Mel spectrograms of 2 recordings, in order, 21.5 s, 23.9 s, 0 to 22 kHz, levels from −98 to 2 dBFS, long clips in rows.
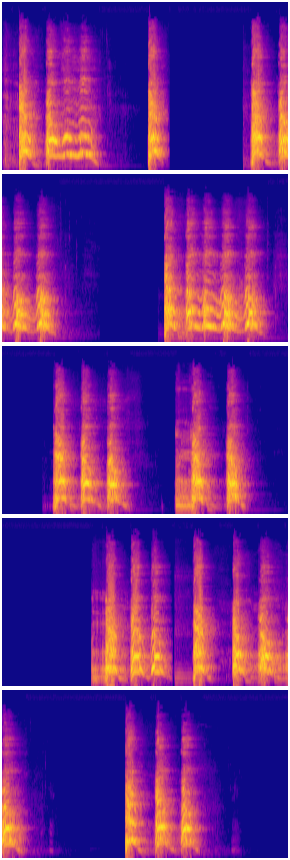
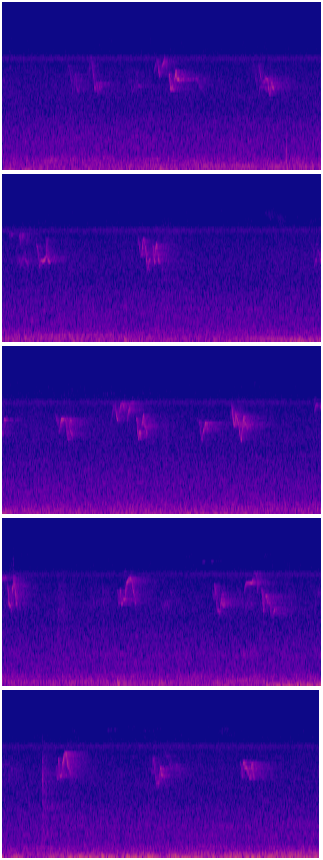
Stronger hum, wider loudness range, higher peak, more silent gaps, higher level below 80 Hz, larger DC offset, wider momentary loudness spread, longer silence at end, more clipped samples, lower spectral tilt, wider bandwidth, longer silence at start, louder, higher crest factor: neither; about the same, 4 LU vs 4 LU; first, 0 dBFS vs -42 dBFS; neither; first, -52 dBFS vs -64 dBFS; neither; about the same, 8 LU vs 9 LU; first, 1.35 s vs 0 s; neither; about the same, -4 dB/octave vs -4.5 dB/octave; first, 12.5 kHz vs 10.5 kHz; first, 0.25 s vs 0 s; first, -11 LUFS vs -64 LUFS; second, 14 dB vs 20 dB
